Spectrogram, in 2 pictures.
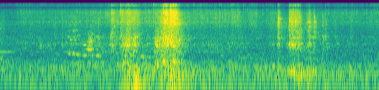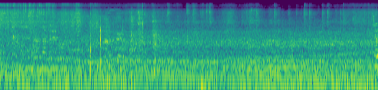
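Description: Submersible hydraulic pump motor of an MEI hydraulic elevator running with a steady hum as the car rises, with louder rushing noises about three and six seconds in.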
